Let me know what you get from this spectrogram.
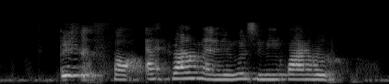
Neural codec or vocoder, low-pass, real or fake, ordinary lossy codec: codec, 16 kHz, 1 kbps, FreqCodec, smaller model; 7.2 kHz; fake; none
